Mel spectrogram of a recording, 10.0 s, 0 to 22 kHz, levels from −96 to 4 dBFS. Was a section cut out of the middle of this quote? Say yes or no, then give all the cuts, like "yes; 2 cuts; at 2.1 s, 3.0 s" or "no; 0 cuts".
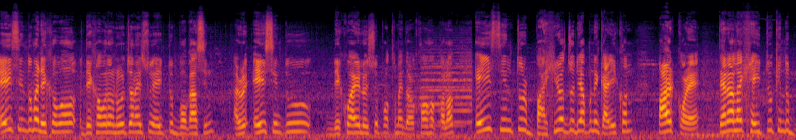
yes; 1 cut; at 5.8 s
